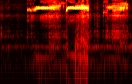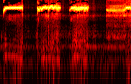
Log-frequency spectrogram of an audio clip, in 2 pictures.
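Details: Common swifts fighting inside an occupied nest box in July, an intruder clashing with the resident pair: loud, shrill, high screaming bursts about half a second long, six in a row with short gaps, plus faint scuffling.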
